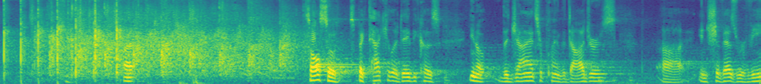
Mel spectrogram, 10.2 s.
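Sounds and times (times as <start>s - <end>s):
small group giving soft polite applause: 0.0s - 4.6s
speech: 1.6s - 2.0s, 4.1s - 10.1s.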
